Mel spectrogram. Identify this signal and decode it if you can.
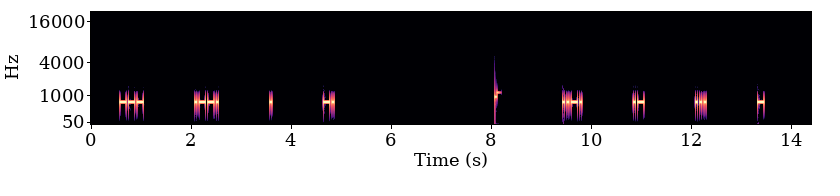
Morse code, heard as a keyed tone, about 28 wpm, spaced as for 8 wpm, 690 Hz. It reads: OPEN FAST
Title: 8x Character Spacing - Top 500 Words - 28wpm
